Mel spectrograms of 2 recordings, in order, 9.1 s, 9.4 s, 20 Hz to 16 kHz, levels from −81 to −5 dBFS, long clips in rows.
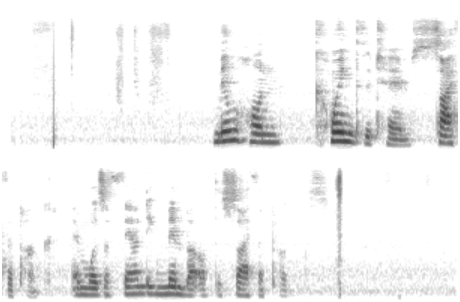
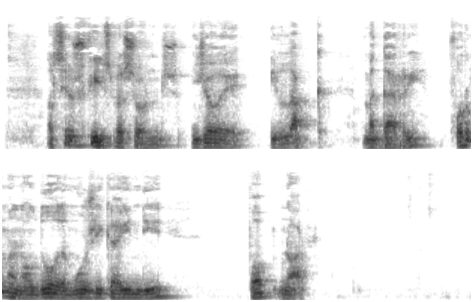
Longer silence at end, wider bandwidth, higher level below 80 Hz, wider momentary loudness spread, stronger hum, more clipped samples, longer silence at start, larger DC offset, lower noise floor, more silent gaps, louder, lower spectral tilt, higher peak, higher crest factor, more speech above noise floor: second, 1.15 s vs 1.65 s; about the same, 11 kHz vs 11 kHz; second, -86 dBFS vs -46 dBFS; first, 24 LU vs 13 LU; neither; neither; first, 0.7 s vs 0.45 s; neither; second, -66 dBFS vs -77 dBFS; neither; second, -35 LUFS vs -26 LUFS; about the same, -4 dB/octave vs -5 dB/octave; second, -14 dBFS vs -8 dBFS; about the same, 22 dB vs 20 dB; second, 31 dB vs 52 dB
